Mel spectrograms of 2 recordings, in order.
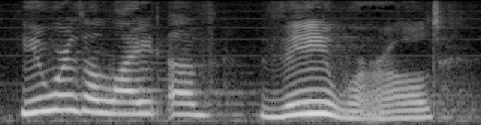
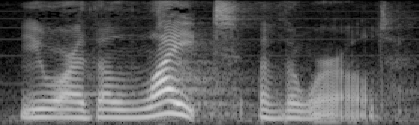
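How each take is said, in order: First: The stress is on "world". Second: The stress is on "light".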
